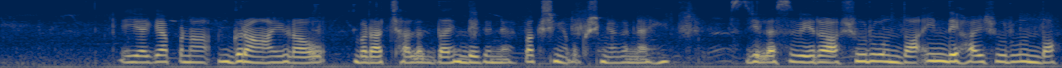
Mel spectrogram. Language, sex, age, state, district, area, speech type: Dogri, female, 30-45, Jammu and Kashmir, Kathua, rural, spontaneous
